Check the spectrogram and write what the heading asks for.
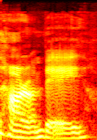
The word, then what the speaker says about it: Harambe: No, they killed Harambe.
